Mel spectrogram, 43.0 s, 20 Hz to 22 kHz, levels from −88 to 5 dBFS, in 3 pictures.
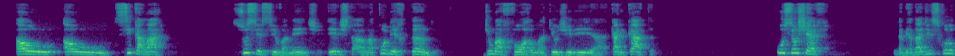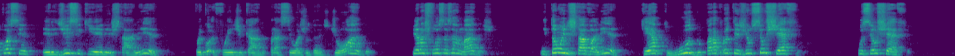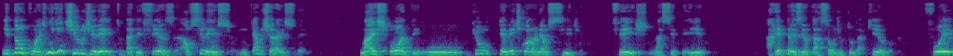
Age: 40-59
